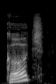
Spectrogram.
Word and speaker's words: Koch: Le colonel Oscar Koch, prononcé Koch, entra dans le bureau de Patton avec une pile de rapports de renseignement qui allaient changer le cours de la guerre.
